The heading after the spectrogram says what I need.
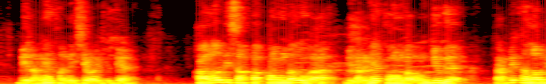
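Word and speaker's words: こんばんは: Ada konbanwa. Selamat malam. Dibacanya kong ya, bukan kon. Dibacanya konbanwa, bukan konbanwa. Ya, kecuali konnichiwa karena dia ada huruf n nih, ada huruf ni ya.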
